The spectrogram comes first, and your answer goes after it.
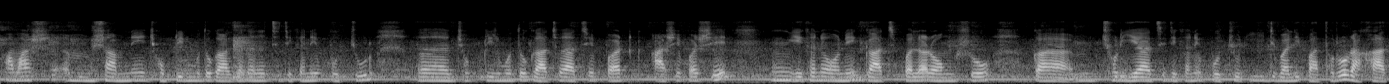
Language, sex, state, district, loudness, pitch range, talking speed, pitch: Bengali, female, West Bengal, Kolkata, -21 LUFS, 170-185 Hz, 135 wpm, 180 Hz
